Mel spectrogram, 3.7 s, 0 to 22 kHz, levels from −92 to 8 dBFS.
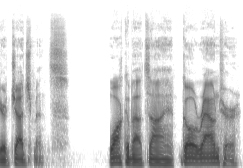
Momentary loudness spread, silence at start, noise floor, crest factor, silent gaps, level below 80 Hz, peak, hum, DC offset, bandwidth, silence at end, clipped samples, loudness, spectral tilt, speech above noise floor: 18 LU; 0 s; -83 dBFS; 18 dB; none; -36 dBFS; -4 dBFS; none; under 0.1%; 14 kHz; 0.1 s; under 0.1%; -22 LUFS; -7 dB/octave; 60 dB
